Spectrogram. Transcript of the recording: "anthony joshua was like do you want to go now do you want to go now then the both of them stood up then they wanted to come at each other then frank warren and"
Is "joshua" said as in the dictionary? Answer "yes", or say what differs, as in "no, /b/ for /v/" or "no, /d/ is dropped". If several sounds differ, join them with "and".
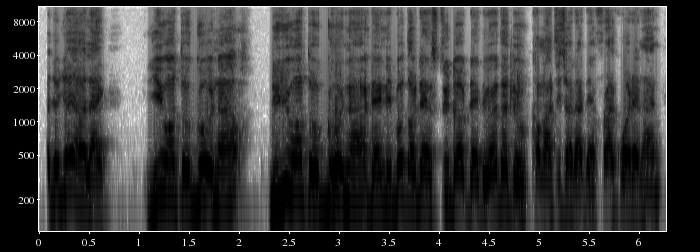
no, /ʃ/ is dropped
